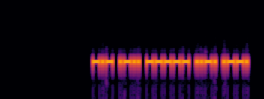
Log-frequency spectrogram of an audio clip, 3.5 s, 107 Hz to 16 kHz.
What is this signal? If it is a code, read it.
Morse code, heard as a keyed tone, about 40 wpm, 700 Hz. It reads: KL0FP
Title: USA Call Signs - 5 Characters - Repeated 2x - 40wpm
